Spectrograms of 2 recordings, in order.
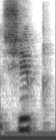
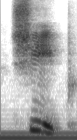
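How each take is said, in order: First: "ship" with a short, lax i like in "sit". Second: "sheep" with a long, tense ee, said slowly. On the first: Teacher contrasting vowel pairs for learners, short ship. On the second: Teacher contrasting vowel pairs for learners, slow long sheep. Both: Shown as a demonstration. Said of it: "similar but distinct".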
